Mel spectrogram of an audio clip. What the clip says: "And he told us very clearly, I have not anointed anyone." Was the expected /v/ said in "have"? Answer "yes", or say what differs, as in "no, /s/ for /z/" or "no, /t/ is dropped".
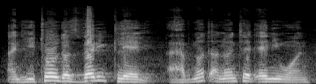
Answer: yes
